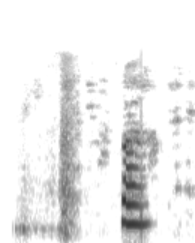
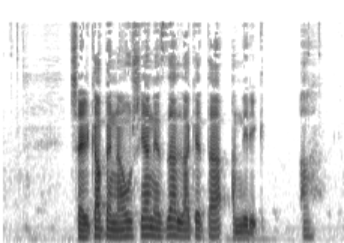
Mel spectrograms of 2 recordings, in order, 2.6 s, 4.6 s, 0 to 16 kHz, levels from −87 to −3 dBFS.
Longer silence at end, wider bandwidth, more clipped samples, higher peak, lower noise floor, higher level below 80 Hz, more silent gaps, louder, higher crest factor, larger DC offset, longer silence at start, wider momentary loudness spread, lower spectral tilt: second, 0.25 s vs 0.4 s; second, 7.2 kHz vs 12 kHz; neither; second, -12 dBFS vs 0 dBFS; about the same, -57 dBFS vs -57 dBFS; second, -72 dBFS vs -52 dBFS; neither; second, -28 LUFS vs -21 LUFS; about the same, 20 dB vs 22 dB; neither; second, 0.3 s vs 0.95 s; first, 21 LU vs 17 LU; first, -5.5 dB/octave vs -4 dB/octave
